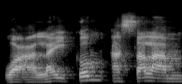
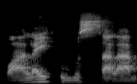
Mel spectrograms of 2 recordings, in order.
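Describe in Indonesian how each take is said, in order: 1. Kata-katanya diucapkan terpisah, tidak disambung. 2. Kata-katanya disambung menjadi satu kata yang mengalir.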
